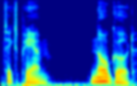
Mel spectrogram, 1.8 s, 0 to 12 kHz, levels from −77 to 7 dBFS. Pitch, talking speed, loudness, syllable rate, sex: 105 Hz, 130 wpm, -18 LUFS, 4.3 syllables/s, male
